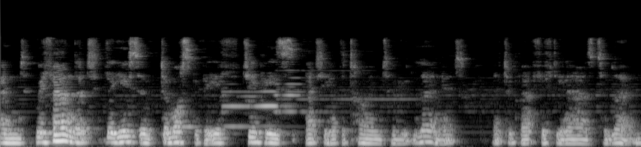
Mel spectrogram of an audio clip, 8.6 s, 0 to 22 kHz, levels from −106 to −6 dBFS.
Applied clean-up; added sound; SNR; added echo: classical method WPE with log-MMSE.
